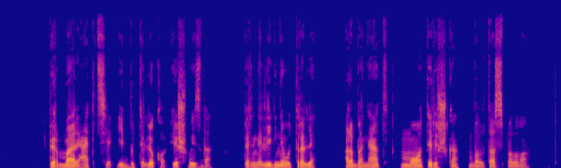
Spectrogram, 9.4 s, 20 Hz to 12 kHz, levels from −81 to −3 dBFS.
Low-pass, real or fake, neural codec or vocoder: 10.8 kHz; real; none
